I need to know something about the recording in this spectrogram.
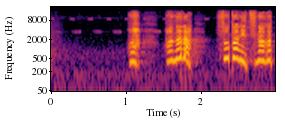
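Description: A young boy shouts excitedly.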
